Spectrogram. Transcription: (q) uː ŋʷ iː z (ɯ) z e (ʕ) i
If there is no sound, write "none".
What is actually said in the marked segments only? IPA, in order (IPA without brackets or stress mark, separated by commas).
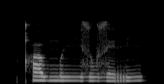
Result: qʰ, u, r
